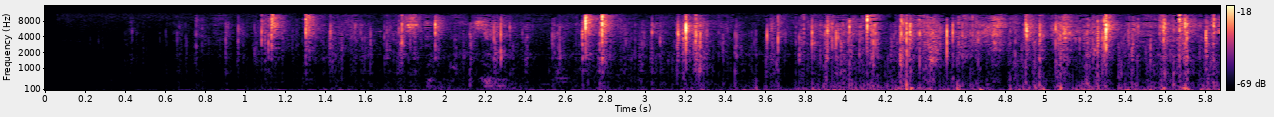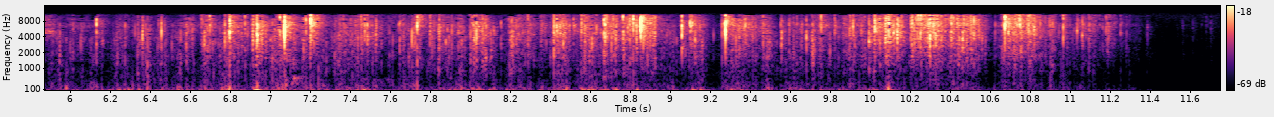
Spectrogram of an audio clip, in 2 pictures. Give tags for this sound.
its raining rain

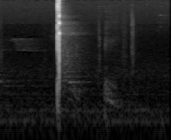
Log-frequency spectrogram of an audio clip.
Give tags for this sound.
striking-a-small-object small-ball golf-ball-hit small-hollow hollow hitting-a-golf-ball golf clup golfing golf-club small-object-hit

